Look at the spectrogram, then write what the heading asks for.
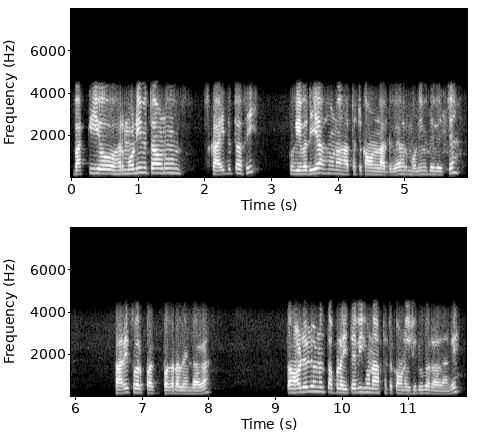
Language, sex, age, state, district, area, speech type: Punjabi, male, 18-30, Punjab, Muktsar, rural, conversation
